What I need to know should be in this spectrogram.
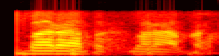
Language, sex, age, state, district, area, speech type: Gujarati, male, 18-30, Gujarat, Kutch, rural, conversation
